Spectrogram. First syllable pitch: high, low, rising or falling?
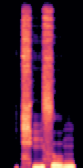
rising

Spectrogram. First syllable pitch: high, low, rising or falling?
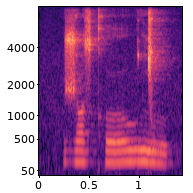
low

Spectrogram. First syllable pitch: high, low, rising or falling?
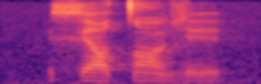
high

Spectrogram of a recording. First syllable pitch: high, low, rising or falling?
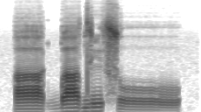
low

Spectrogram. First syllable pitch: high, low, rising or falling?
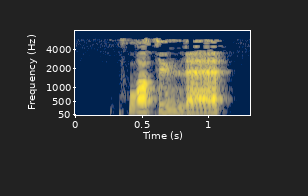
high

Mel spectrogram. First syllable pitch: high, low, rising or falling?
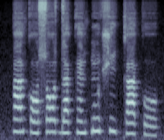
high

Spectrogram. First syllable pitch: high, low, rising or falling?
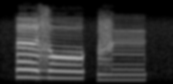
high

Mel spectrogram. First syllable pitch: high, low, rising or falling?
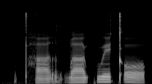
low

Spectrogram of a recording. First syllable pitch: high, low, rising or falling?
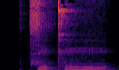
low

